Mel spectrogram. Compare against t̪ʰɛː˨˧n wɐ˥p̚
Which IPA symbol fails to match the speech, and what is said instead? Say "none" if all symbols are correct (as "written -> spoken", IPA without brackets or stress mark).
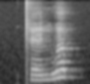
none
